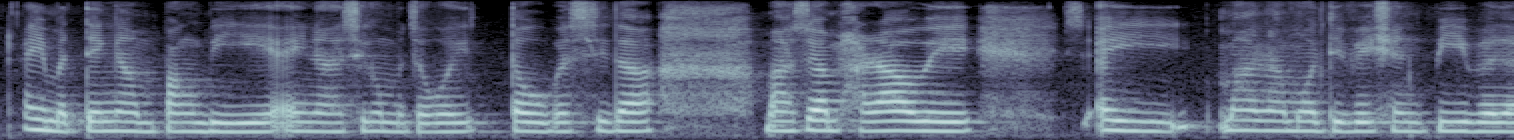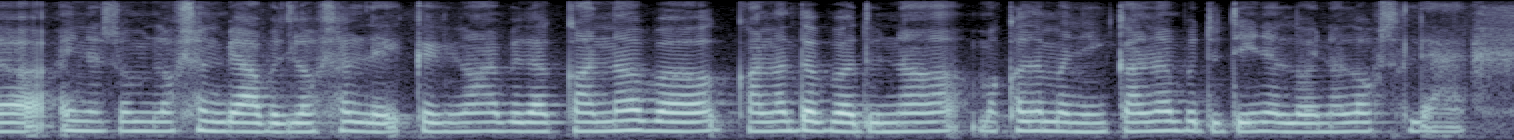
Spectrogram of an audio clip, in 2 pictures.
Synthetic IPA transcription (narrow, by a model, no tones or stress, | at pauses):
ɐjmɐteŋampaŋbijeʔɐ̰jnɐːsiɡumzɐɡojtɐwbɐsidɐmasujamhɐɾawe | ɐjmanɐmotibesɐnpibɐdɐɐ̰jnɐsumlɐwsɐnbɐjabɐdilɐwsɐlːekɐɾɡinohajbɐdɐkanɐbɐkanɐdɐbɐdunɐmɐkʰɐlːɐmɐnikanːɐbɐdudiɐjnɐlojnɐlɐwsɐ̥lːeɦaj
